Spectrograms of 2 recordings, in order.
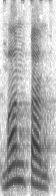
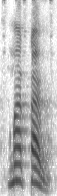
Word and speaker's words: matan: ini kedengaranjahid Pak Ayub Pak AKR menyebutnya mantan Matan ya bukan mantan tapi Matan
